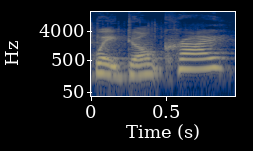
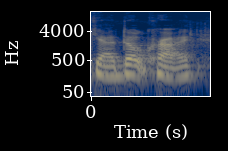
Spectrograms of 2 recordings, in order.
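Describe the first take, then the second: First: "don't cry" asked as a puzzled check; questioning. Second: "don't cry" lower, as a settled answer; confirming. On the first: Nervous Monk checking his instructions, questioning. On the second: Stottlemyre answering nervous Monk, confirming. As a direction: state "don't cry" as a matter-of-fact confirmation. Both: Retold or imitated.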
